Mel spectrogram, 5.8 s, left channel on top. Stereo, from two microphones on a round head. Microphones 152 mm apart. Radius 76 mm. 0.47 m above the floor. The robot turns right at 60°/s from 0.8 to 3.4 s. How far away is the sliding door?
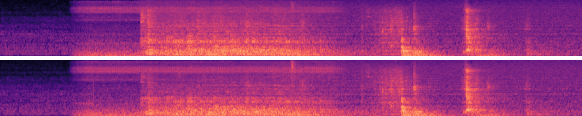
About 1.1 m.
